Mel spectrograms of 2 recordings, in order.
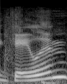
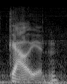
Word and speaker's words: Galleon: galleon how do people pronounce your name incorrectly most often they say Galen but it's pronounced just exactly like it's spelled which is galleon program is already up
